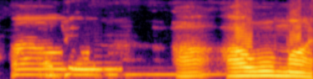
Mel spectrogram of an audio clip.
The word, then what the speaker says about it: ओम: अलग-अलग जगह अगर आप एक्चुअल प्रोनंसिएशन देखेंगे तो अ ओम ऐसे है उसको तीन भागों में स्प्लिट करके उसको प्रोनाउंस किया जाता है अच्छा आऊ म ऐसा जी जी अच्छा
